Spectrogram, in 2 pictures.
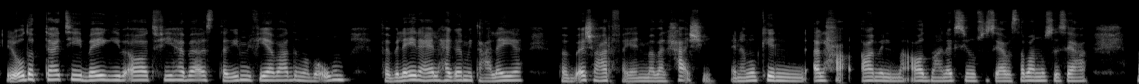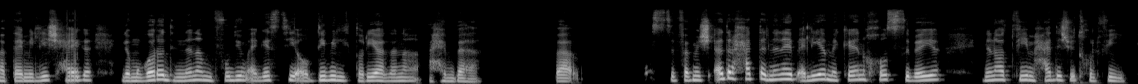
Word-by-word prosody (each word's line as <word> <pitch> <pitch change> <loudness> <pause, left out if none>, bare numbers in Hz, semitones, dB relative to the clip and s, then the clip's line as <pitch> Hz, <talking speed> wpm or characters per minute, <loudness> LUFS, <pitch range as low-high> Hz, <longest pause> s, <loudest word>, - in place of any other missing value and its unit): الأوضة 235 - +6
بتاعتي، 220 -1 0
باجي 200 +1 +3
بقى - - -1
أقعد 200 0 +2
فيها 205 0 -1
بقى، 205 +1 0
أستجم 200 0 -2
فيها 195 0 +1
بَعد 195 +1 -2
ما 185 -3 -3
باقوم، 200 +6 -2 0.3
فبالاقي 160 +6 +2
العيال 190 -2 +2
هَجمِت 190 -1 -1
عليّا، 180 +5 -1 0.3
فما 150 - -5
بابقاش 195 +6 0
عارفة 175 +1 -5
يعني 145 +2 -5
ما 155 0 -4
بالحقش، 155 +5 -3 0.3
أنا 155 +2 -4
ممكن 180 -3 +1
ألحق 180 +1 -2
أعمل 175 -2 -1
م 160 - -6
أقعد 175 +1 -2
مع 160 -1 -5
نفسي 170 +1 -3
نُص 165 +1 -6
ساعة، 160 -3 -2
بس 155 -1 -5
طبعًا 180 +1 +1
نُص 180 -2 -3
ساعة 165 +1 -3 0.5
ما 165 - 0
بتعمليش 165 +5 +1
حاجة، 190 +1 0 0.3
لمجرّد 180 +5 +5
إن 170 +1 0
أنا 200 +3 +2
المفروض 190 0 -1
يوم 200 -1 +2
أجازتي 195 +3 0
أقّضيه 165 +5 +2
بالطريقة 175 -3 +3
اللي 165 0 -3
أنا 165 0 -4
أحبها، 150 -3 -4 0.7
ف - - +1 0.9
بس، - - -9
فمش 190 +2 +1
قادرة 255 +3 +6
حتى 250 0 +2
إن 215 -2 +3
أنا 240 +2 +3
يبقى 240 - +3
ليّا 210 +6 +5
مكان 210 +1 +1
خاص 220 0 -3
بيّا، 190 +4 +5 0.5
إن - - 0
أنا 200 - +2
أقعد 210 0 -2
فيه 205 0 +1
ما 195 - +1
حدش 195 +2 -2
يدخل 165 -2 -4
فيه، 160 -3 -4
185 Hz, 185 wpm, -23 LUFS, 165-200 Hz, 0.9 s, الأوضة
